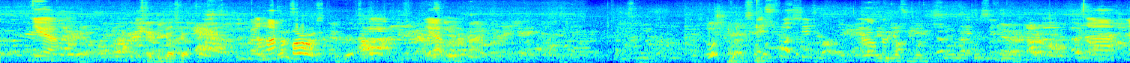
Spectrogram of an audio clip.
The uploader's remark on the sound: Interviews, panel and Q&A from the SAU-Magnolia ERZ Robotics Exhibition held on Dec 5, 2017.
